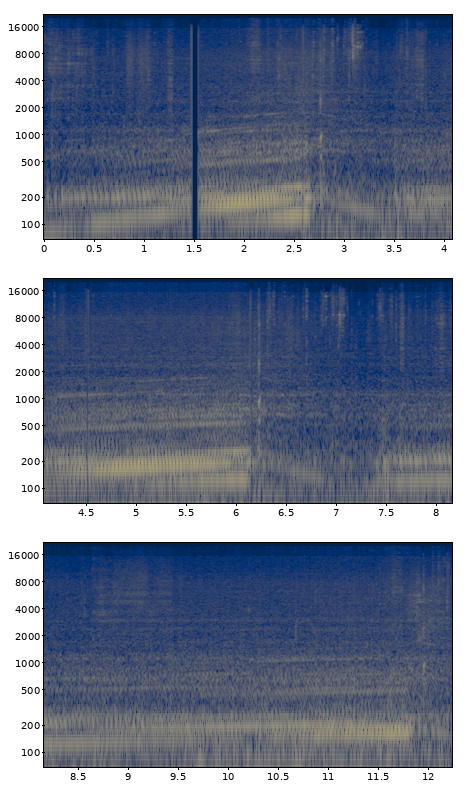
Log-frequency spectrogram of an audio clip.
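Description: A Reliant Scimitar engine revs up through several gears, pitch climbing then dropping at each shift, close and steady with no talking.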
